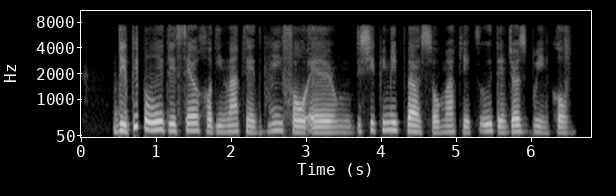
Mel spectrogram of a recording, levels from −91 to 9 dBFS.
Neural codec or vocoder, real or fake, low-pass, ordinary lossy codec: codec, 16 kHz, 0.5 kbps, FunCodec, trained on Chinese and English, 25 frames a second; fake; 7.2 kHz; none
